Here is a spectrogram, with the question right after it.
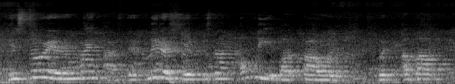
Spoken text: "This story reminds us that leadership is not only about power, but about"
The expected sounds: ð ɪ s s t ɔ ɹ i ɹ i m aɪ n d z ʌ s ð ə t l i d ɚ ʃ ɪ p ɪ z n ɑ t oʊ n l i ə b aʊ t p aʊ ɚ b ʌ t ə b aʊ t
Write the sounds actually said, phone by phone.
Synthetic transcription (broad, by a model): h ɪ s s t ɔ ɹ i ɹ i m aɪ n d ʌ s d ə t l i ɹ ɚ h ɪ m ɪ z n ɑ t oʊ n l i ə b aʊ t p aʊ ɚ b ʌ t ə b aʊ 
